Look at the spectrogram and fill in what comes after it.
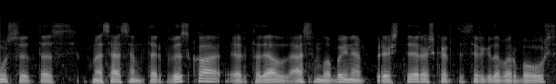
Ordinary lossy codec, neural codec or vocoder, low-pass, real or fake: MP3, 48 kbps; codec, 16 kHz, 4.8 kbps, FACodec; 7.2 kHz; fake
